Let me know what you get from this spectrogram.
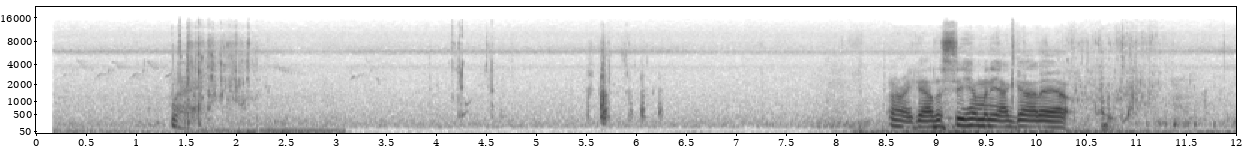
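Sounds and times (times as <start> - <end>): low rumble: 0.2 - 3.1
faint high hum: 0.2 - 12.0.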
